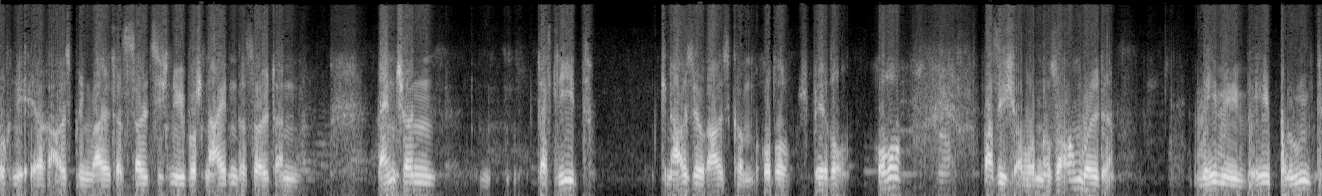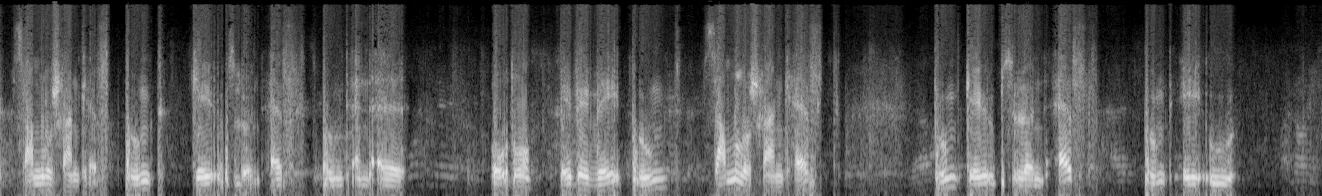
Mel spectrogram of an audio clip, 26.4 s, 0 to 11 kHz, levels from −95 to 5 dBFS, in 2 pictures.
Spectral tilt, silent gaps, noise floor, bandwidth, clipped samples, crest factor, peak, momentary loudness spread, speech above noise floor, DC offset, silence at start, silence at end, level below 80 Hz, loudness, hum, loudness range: -6 dB/octave; none; -58 dBFS; 10.5 kHz; under 0.1%; 14 dB; 0 dBFS; 13 LU; 45 dB; under 0.1%; 0 s; 0.2 s; -44 dBFS; -14 LUFS; none; 3 LU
